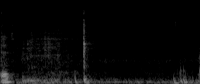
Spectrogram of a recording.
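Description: Hand deburring tool's swivel blade scraping around the edge of a drilled hole in a metal amplifier chassis: quiet metal scraping with one sharp click a little under a second in and a few small ticks near the end.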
